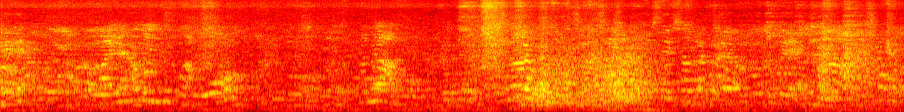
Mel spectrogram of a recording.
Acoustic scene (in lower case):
restaurant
